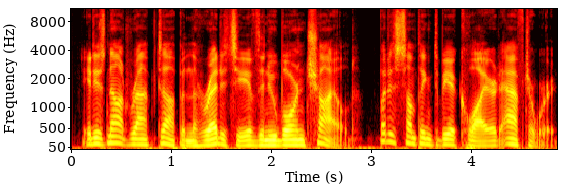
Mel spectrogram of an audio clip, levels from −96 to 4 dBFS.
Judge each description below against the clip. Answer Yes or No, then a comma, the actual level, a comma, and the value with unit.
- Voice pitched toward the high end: No, low, 115 Hz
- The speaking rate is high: Yes, fast, 245 wpm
